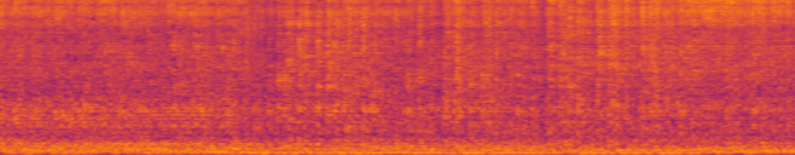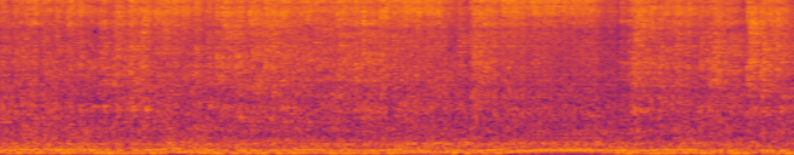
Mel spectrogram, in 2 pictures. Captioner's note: engine Running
